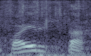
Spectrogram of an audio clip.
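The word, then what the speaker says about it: баярлалаа: Bairta.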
